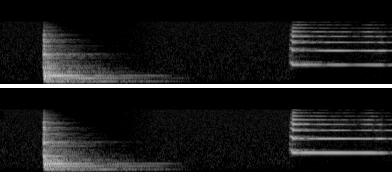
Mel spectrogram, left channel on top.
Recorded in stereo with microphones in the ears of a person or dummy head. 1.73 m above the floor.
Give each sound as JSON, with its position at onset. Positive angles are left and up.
{"t": 0.4, "sound": "a piano", "side_deg": -5, "distance_m": 2.5}
{"t": 2.9, "sound": "a trumpet", "side_deg": -5, "distance_m": 1.1}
